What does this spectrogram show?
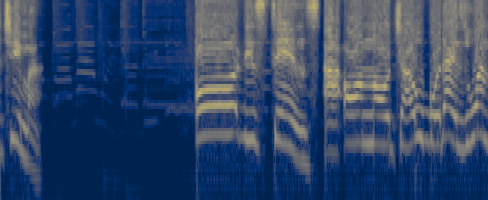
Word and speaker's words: Onitsha: They call them Onocha. The right pronunciation is Onocha, the one who lives apart, the one who is staying apart from his lineage and kinsmen.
